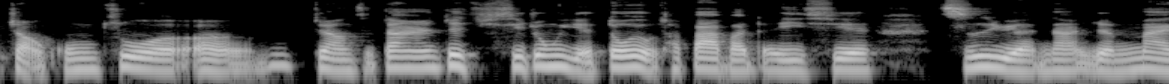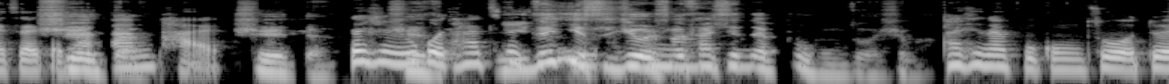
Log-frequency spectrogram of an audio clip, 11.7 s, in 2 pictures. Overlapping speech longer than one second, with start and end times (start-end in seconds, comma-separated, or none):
7.6-9.4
